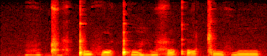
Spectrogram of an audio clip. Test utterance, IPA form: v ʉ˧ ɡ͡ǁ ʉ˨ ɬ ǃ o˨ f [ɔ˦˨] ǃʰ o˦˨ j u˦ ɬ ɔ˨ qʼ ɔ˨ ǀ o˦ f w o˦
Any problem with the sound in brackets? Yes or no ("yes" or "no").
no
